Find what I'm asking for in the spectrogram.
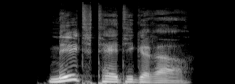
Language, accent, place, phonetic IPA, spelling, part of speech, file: German, Germany, Berlin, [ˈmɪltˌtɛːtɪɡəʁɐ], mildtätigerer, adjective, De-mildtätigerer.ogg
- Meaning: inflection of mildtätig: 1. strong/mixed nominative masculine singular comparative degree 2. strong genitive/dative feminine singular comparative degree 3. strong genitive plural comparative degree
